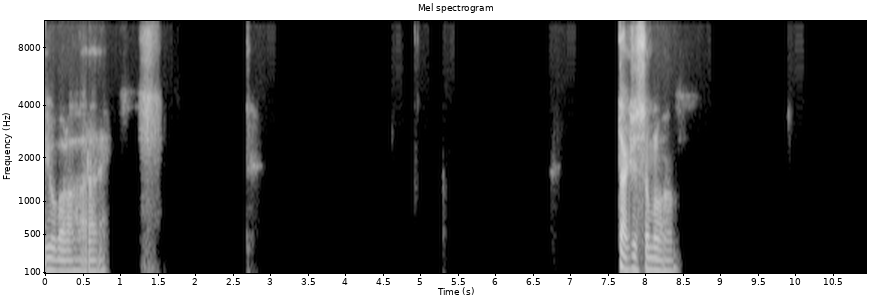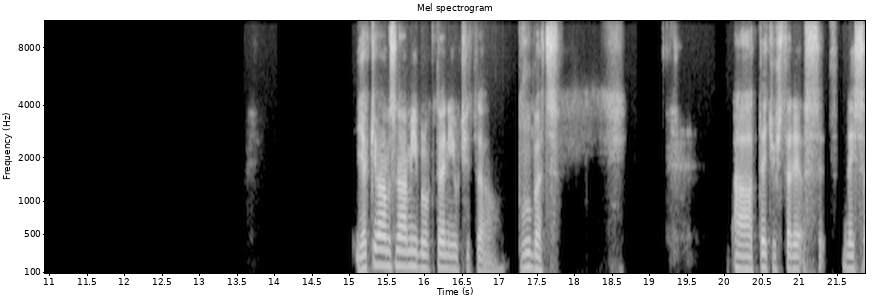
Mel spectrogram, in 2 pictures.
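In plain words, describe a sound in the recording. A man speaks calmly and close into a headset microphone, in short bursts with pauses.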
